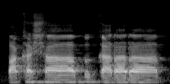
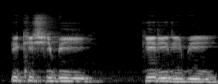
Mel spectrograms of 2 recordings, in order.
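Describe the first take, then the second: First: Every vowel is replaced with an a sound. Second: Every vowel is replaced with an i sound. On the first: "আকার দিয়ে" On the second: "রস্যিকার দিয়ে"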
